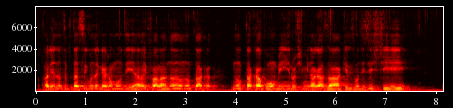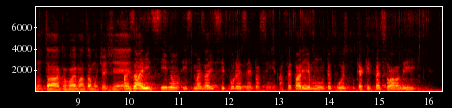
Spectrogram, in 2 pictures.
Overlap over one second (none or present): none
